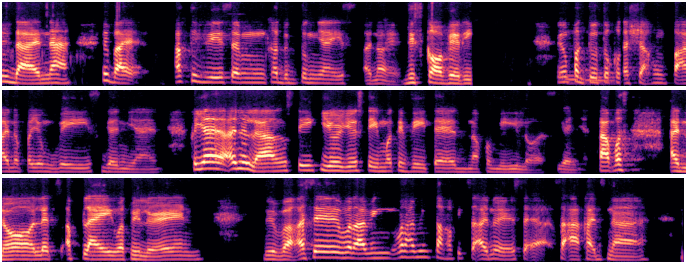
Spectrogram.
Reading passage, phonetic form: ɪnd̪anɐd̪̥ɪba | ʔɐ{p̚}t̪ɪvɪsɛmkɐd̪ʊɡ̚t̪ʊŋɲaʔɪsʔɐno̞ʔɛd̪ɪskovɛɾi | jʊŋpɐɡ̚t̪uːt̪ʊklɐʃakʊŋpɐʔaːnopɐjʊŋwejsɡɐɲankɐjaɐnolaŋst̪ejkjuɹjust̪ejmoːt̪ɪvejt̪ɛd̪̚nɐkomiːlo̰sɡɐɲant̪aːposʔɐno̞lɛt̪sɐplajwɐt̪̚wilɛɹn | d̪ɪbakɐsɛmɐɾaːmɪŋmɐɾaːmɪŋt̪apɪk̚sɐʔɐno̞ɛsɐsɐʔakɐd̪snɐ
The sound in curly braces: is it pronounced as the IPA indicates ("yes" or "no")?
no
